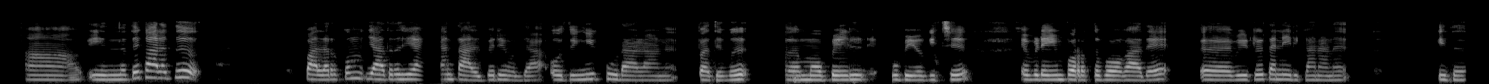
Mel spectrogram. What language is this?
Malayalam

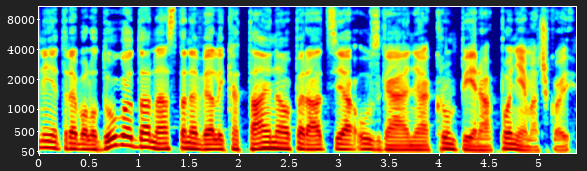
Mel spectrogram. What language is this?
Croatian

